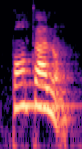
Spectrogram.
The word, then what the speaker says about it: pantalons: Não se pronuncia nem o X de deux, nem o S no final de pantalon. Deux pantalons.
